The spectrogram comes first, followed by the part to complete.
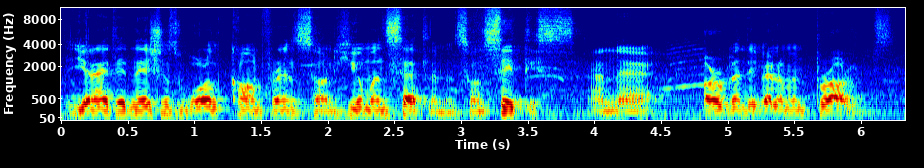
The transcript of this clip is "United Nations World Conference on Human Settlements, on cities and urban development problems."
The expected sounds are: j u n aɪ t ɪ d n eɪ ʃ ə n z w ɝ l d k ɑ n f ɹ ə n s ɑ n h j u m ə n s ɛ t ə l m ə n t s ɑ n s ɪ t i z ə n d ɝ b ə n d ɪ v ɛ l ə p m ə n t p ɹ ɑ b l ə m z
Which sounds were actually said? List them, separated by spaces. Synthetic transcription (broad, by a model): j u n aɪ t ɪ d n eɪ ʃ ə n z w ɝ l d k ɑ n f ɹ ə n s ɑ n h j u m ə n s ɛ t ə l m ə n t s ɑ n s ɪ t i s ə n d ɝ b ə n d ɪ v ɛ l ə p m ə n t p ɹ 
